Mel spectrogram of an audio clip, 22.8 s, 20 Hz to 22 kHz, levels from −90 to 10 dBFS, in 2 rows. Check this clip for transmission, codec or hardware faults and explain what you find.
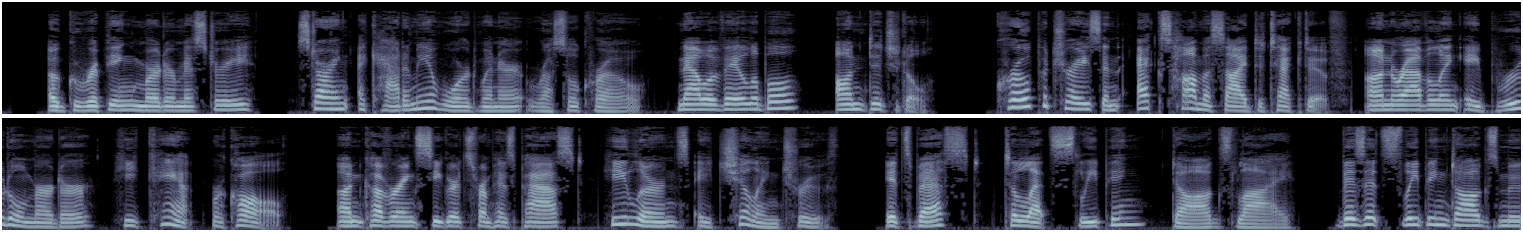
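No faults were found.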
